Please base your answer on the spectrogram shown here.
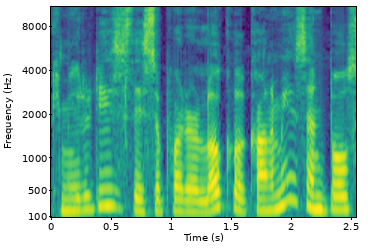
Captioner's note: speaking French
